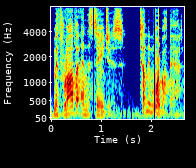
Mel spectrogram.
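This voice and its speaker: An actor playing an easygoing, curious young human space explorer in a video game, informal and reassuring. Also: male voice, medium pitch, expressive, a little fast, pushed and bright, a little hiss or hum. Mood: casual. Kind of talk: video game dialogue acting. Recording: long reverb, music underneath.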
